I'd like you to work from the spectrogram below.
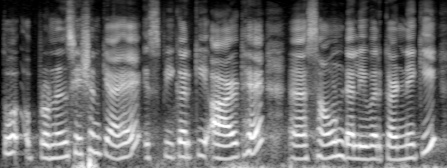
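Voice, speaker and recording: A fairly high-pitched woman gives a lecture. She reads English terms out slowly and then explains them at an easy pace. Her voice rings with long reverb, as if she were in a large hard room. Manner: explains English phrases in Hindi, slows down when reading English. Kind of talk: Hindi exam-prep lecture with English terms.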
